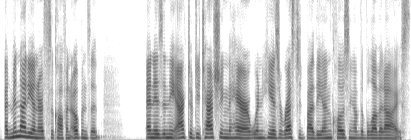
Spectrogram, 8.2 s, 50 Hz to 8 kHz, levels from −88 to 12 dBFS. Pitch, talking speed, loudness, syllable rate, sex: 200 Hz, 205 wpm, -20 LUFS, 5.6 syllables/s, female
